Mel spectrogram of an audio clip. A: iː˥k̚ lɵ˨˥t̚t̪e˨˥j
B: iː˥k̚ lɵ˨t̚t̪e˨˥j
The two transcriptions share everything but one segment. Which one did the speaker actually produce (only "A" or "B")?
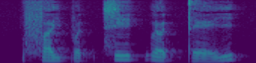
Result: B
